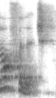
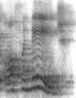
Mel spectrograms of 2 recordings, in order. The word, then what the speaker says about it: orphanage: children without parents is an orphanage remember you don't say homage you don't say often age going back to speech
